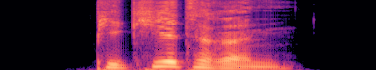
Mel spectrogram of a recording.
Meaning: inflection of pikiert: 1. strong genitive masculine/neuter singular comparative degree 2. weak/mixed genitive/dative all-gender singular comparative degree
- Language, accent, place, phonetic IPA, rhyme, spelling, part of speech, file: German, Germany, Berlin, [piˈkiːɐ̯təʁən], -iːɐ̯təʁən, pikierteren, adjective, De-pikierteren.ogg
